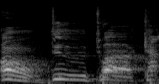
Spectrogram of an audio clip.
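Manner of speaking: awful, high-pitched, put-on French accent. Counting off a Flemish dance by tradition: absolute worst French accent. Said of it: "counting it off in his absolute worst French accent".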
